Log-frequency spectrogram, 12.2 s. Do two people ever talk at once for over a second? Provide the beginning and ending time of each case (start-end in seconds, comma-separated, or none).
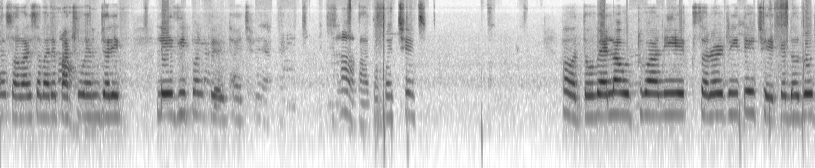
none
